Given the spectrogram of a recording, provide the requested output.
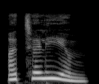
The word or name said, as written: ಅಚಳಿಯಂ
